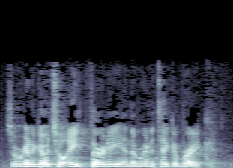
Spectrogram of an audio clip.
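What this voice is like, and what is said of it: Speaks with a noticeable accent. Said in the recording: “It's the accent.”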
